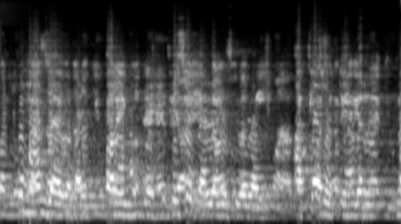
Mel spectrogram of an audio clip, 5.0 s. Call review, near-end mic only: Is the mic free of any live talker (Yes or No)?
No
